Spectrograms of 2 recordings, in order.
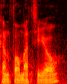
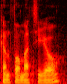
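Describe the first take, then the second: First: The word is said with a French-style pronunciation. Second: The word is said with a French-style pronunciation.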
